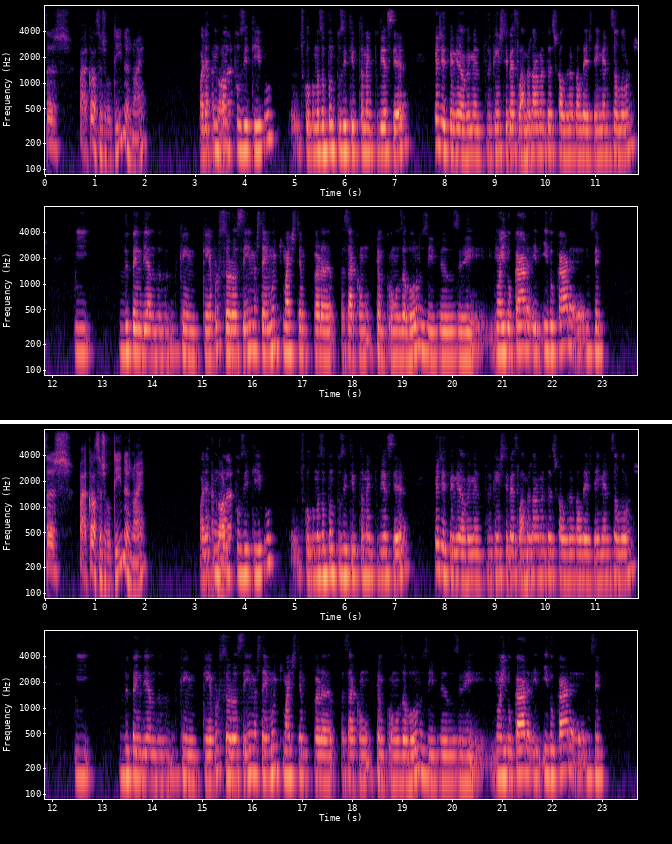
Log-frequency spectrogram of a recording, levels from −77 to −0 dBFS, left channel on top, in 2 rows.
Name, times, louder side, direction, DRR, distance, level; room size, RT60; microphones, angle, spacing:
voice 1, 0.0-2.0 3.4-3.7, right 4 dB, 55° right, 0.5 m, -27 dB
voice 2, 3.1-4.6 4.9-7.2 7.8-11.9 12.4-12.8 13.3-23.0, left 1 dB, 85° left, 1.2 m, -24 dB
4.0 x 2.4 x 2.3 m
head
